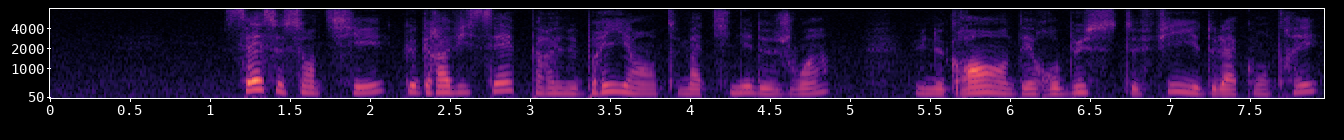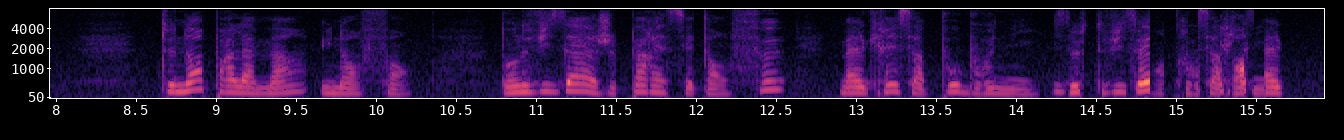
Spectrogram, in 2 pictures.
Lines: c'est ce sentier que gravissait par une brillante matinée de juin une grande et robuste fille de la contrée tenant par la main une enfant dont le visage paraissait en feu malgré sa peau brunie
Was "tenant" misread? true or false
false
